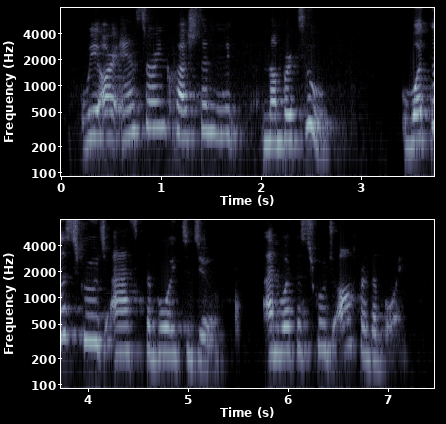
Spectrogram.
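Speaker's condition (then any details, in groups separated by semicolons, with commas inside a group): No condition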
